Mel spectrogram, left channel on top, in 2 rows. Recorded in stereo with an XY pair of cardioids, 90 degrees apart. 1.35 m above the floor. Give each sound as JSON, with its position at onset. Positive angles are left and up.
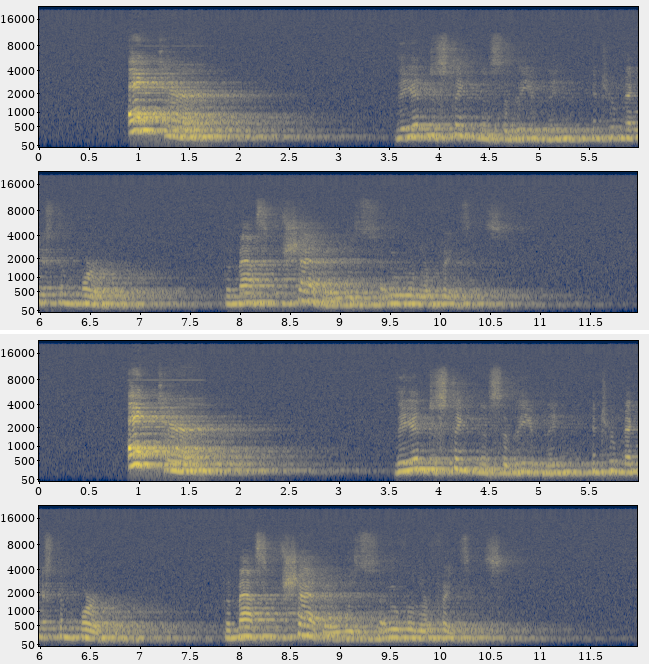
{"t": 0.9, "sound": "a child speaking", "azimuth_deg": -60, "distance_m": 2.5}
{"t": 3.5, "sound": "a man speaking", "azimuth_deg": -65, "distance_m": 2.0}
